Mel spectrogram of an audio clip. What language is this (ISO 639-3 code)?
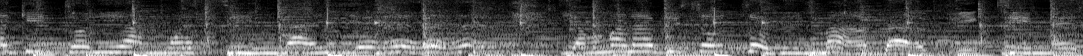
ron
